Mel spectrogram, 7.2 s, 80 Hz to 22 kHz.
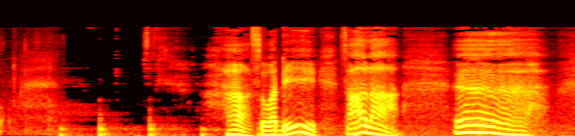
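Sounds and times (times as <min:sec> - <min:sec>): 
heavy footsteps in a steady walking rhythm: 0:00.6 - 0:02.8
speech: 0:02.8 - 0:06.8.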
